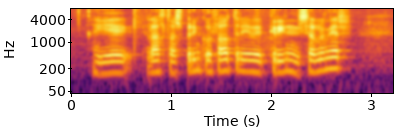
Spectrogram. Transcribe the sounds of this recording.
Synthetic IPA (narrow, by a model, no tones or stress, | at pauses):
aðjɛɣɛ̰ɾal̥t̪aspɾiŋkʏlaːwt̪ɾɪvɪðkɾiːnɪnisjawlvʏmjɛɾ̥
